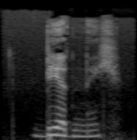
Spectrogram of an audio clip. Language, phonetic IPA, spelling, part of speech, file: Russian, [ˈbʲednɨj], бедный, adjective / noun, Ru-бедный.ogg
- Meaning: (adjective) 1. poor (having no possessions or money) 2. poor, scanty (having little of a desirable thing) 3. poor, miserable, wretched; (noun) poor person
